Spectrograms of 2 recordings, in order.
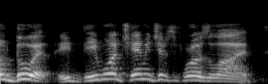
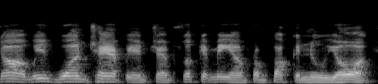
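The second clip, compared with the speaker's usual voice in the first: lower, lightly voiced swaggering New York fan; mock boastful Yankees fan; 9 semitones lower, 4 dB quieter than usual. Host mocking boastful New York fans, lightly put-on swagger. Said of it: "people that act like they've won twenty-something championships".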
